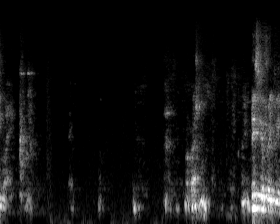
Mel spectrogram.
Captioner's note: pause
